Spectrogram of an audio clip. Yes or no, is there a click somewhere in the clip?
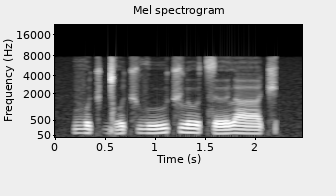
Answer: yes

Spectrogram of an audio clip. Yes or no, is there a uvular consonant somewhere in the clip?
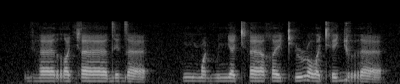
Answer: yes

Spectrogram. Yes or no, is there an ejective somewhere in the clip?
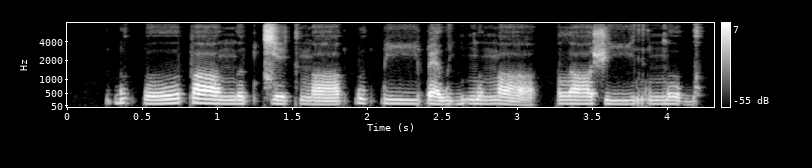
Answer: no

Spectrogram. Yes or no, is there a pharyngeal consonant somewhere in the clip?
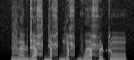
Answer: yes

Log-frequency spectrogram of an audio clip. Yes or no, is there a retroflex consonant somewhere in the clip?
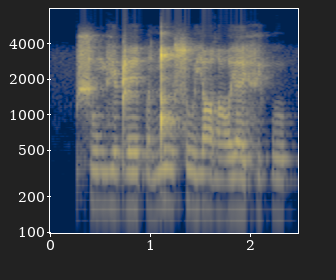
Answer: yes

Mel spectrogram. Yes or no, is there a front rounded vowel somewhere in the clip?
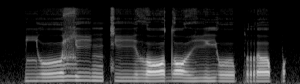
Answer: no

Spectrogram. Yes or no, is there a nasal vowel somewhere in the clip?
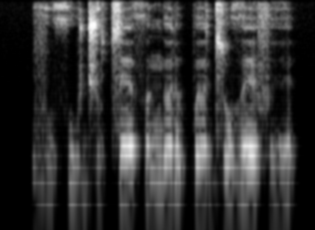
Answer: no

